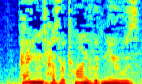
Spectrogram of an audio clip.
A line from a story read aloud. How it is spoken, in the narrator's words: he said, panting from the short but intense ride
